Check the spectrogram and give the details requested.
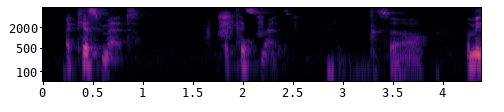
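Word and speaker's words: Akismet: you spell it but says on their site you say it a kissm a kissm so let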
